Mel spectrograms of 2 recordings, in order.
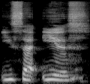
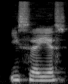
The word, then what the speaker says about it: Isaias: I'm bringing you another tropical weather outlook and discussion, I guess you could say, on tropical storm Isaias. That's how you pronounce it. I'm pretty sure, Isaias.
